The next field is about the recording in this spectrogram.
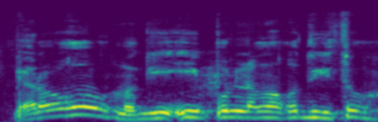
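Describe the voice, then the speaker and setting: A man's voice: on the high side, lively intonation, fast, warm tone, natural voice. An actor playing a cocky, scheming young gas station worker who teases his friend in a Filipino audio drama. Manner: teasing, boastful. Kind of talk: Filipino radio drama acting. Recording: audible background noise.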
